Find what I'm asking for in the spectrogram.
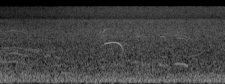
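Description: Rough, churning ocean surf at a beach at Sitio Liwliwa, San Felipe, Zambales, heard as a steady broadband wash of breaking waves with a faint trace of voice mixed in.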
